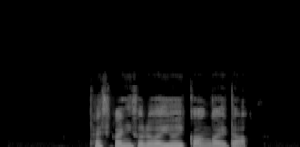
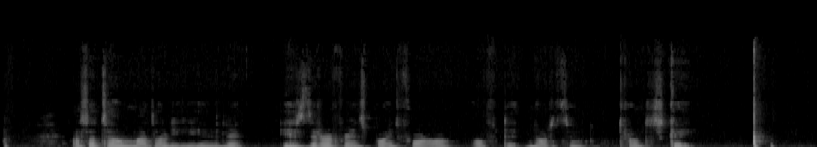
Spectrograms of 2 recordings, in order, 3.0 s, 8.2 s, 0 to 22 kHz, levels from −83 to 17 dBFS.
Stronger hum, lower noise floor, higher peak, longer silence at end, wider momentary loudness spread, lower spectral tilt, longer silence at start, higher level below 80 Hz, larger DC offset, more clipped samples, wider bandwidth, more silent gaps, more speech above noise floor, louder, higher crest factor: neither; first, -78 dBFS vs -69 dBFS; second, -14 dBFS vs -10 dBFS; about the same, 0.55 s vs 0.45 s; second, 9 LU vs 12 LU; second, -3.5 dB/octave vs -6.5 dB/octave; first, 0.9 s vs 0.05 s; second, -78 dBFS vs -66 dBFS; neither; neither; second, 11.5 kHz vs 16 kHz; neither; first, 48 dB vs 33 dB; first, -31 LUFS vs -37 LUFS; second, 20 dB vs 26 dB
